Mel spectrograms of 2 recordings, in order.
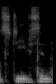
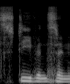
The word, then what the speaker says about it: Steveson: I'm a huge Gable Steveson fan. And by the way, it's not Stevenson, it's Steveson for all those out there that pronounce it all the time. It's Steveson, Gable Steveson, real simple.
